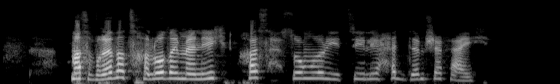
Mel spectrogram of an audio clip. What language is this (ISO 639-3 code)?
kab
